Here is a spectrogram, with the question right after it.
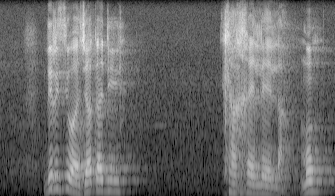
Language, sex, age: Tswana, male, 21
